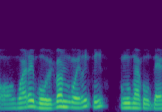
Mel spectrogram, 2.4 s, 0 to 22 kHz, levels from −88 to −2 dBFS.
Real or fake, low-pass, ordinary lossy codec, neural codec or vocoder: fake; 3.6 kHz; none; autoencoder, 44.1 kHz, a latent of 192 numbers a frame, MeloTTS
